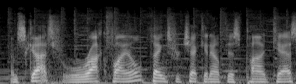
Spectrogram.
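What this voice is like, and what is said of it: Slightly raspy voice. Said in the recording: “I'm a little raspy.”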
